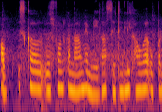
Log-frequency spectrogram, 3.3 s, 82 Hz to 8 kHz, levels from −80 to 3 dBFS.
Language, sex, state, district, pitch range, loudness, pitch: Hindi, female, Bihar, Katihar, 195-215 Hz, -19 LUFS, 205 Hz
